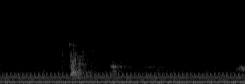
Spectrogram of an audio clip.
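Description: A person gulping down thick aloe vera gel: one sharp swallow a little before a second in, then a softer one, over a steady low hum.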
